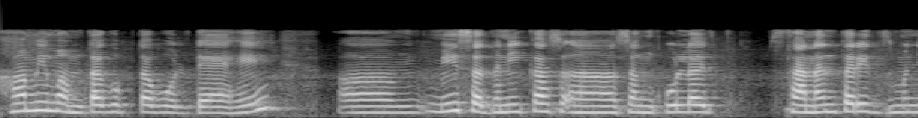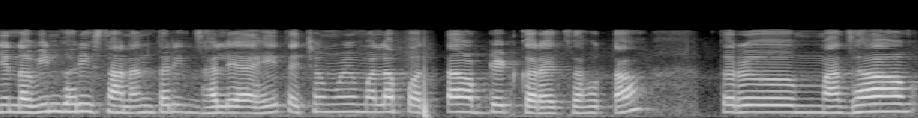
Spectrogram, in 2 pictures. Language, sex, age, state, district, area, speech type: Marathi, female, 45-60, Maharashtra, Nagpur, urban, spontaneous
